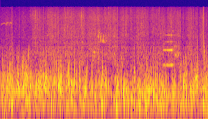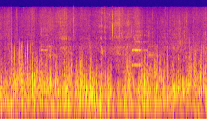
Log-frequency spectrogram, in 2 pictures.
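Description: Steady rushing wind buffeting the microphone, with a few faint short chirps above it.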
